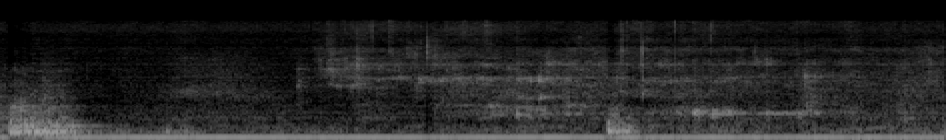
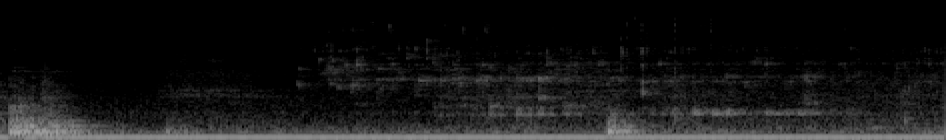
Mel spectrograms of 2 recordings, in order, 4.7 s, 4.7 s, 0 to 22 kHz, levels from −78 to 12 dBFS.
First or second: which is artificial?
first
